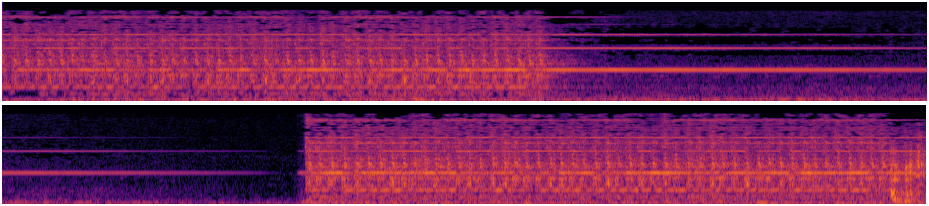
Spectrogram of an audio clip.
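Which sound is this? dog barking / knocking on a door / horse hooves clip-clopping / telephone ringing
telephone ringing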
